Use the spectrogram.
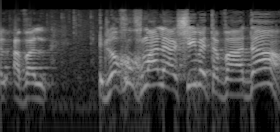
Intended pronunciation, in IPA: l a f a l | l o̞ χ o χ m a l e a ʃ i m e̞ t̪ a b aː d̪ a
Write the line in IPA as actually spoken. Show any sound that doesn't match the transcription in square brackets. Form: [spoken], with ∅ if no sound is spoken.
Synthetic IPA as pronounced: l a [v] a l | l o̞ χ o χ m a l e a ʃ i m e̞ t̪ a [v] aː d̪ a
